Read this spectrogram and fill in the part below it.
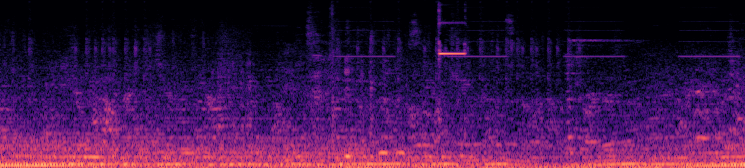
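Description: A bus engine hums steadily at low pitch.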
